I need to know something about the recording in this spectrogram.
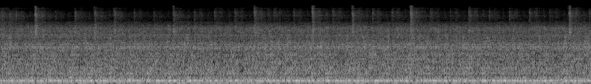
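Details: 1986 Chevrolet C10 idling loudly with an uneven stumble every second or so; suspected misfire that has returned, cause not yet found.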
